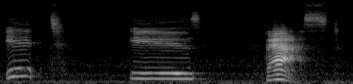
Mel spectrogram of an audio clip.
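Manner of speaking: IT, IS, FAST with a pause after each; word-by-word dictation. Shown as a demonstration. Teacher dictates the next sentence, word by word. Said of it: "Our next sentence is going to say".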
